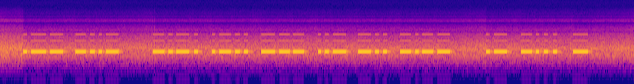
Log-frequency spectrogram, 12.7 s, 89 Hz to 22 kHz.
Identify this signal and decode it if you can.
Morse code, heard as a keyed tone, hand-sent with a straight key, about 15 wpm, 760 Hz, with radio static. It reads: WX CLOUDY ABT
